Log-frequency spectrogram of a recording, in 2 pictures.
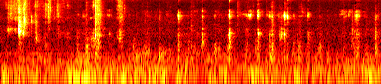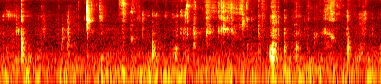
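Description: Faint biting and chewing of crunchy fried chicken wings: soft chewing with scattered crisp crunches, a few of them louder.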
